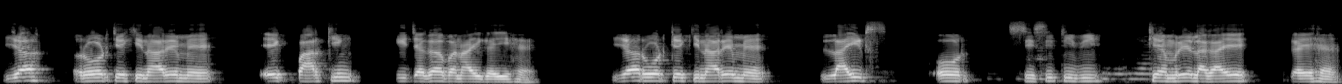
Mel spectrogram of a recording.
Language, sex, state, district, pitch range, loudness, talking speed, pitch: Hindi, male, Uttar Pradesh, Etah, 140-165 Hz, -14 LUFS, 105 wpm, 150 Hz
